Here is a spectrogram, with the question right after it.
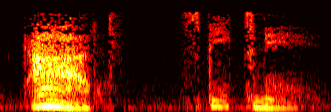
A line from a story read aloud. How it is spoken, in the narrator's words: the person whispered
